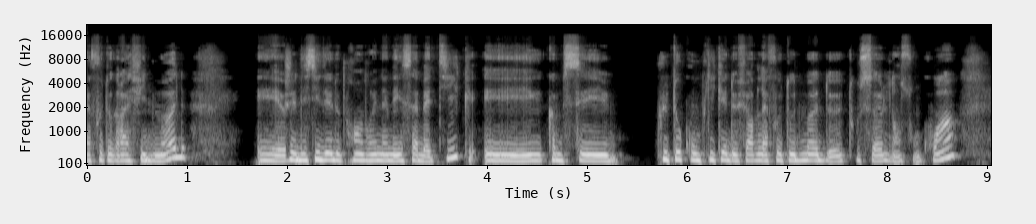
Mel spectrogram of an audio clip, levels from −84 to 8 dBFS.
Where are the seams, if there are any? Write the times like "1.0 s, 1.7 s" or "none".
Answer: 2.0 s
